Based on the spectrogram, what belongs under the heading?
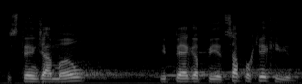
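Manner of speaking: ordinary talk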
